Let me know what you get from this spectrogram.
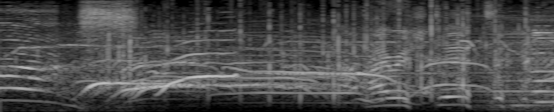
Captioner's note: audience cheers and applauds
